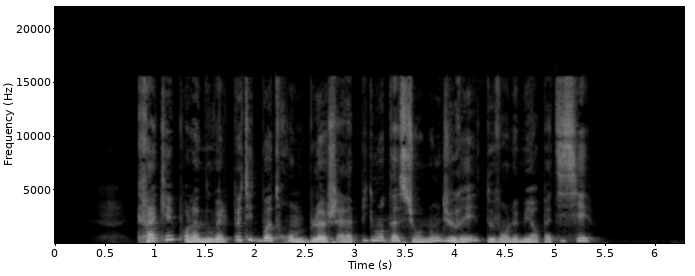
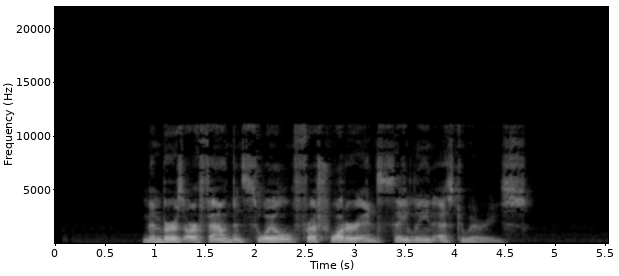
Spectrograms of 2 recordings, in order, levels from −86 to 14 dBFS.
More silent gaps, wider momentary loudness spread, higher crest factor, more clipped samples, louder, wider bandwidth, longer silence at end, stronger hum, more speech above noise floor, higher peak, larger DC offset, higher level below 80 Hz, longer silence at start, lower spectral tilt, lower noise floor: neither; second, 7 LU vs 15 LU; about the same, 18 dB vs 18 dB; neither; about the same, -24 LUFS vs -25 LUFS; first, 16 kHz vs 11.5 kHz; about the same, 0.95 s vs 0.85 s; neither; first, 56 dB vs 47 dB; about the same, -6 dBFS vs -8 dBFS; neither; first, -46 dBFS vs -78 dBFS; about the same, 0.85 s vs 0.9 s; about the same, -5.5 dB/octave vs -5 dB/octave; first, -79 dBFS vs -71 dBFS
